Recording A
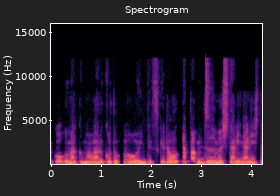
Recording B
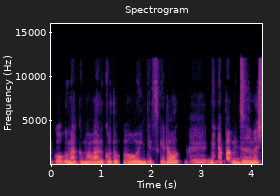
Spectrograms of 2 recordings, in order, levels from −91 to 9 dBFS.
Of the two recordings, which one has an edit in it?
A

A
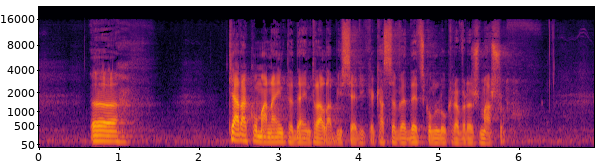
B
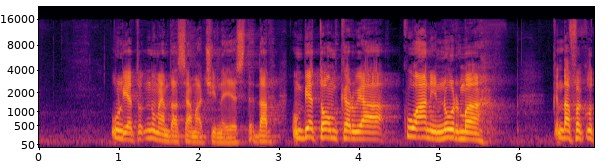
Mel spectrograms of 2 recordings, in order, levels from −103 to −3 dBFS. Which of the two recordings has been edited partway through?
B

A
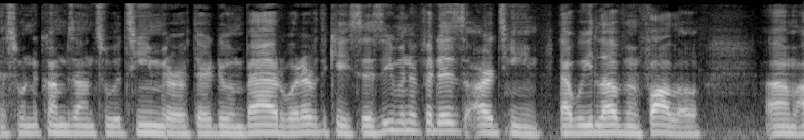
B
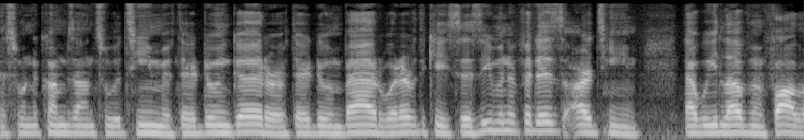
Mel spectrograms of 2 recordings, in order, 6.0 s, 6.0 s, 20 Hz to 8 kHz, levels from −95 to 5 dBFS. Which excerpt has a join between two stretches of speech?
A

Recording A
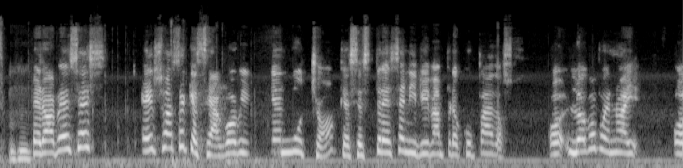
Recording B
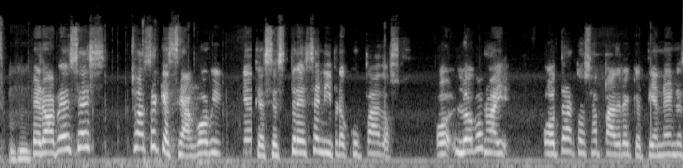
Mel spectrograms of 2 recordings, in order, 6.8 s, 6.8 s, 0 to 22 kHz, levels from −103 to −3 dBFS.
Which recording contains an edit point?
B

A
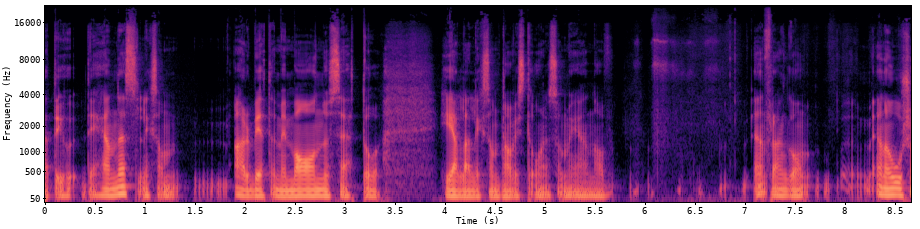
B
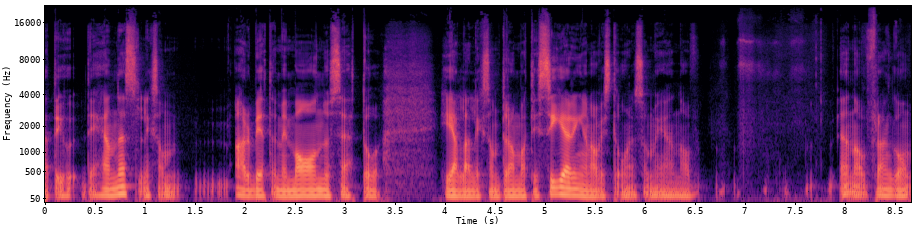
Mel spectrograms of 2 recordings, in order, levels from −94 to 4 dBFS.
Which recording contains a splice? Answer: A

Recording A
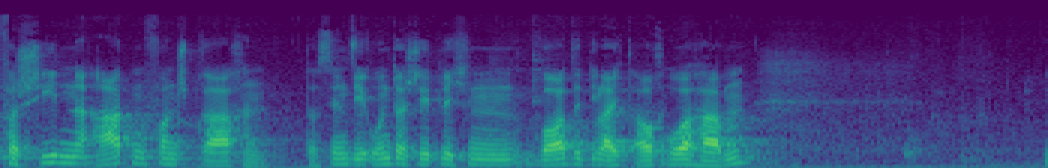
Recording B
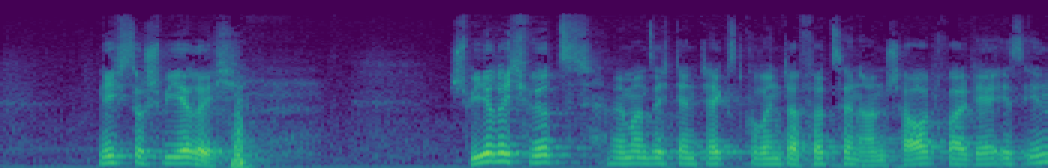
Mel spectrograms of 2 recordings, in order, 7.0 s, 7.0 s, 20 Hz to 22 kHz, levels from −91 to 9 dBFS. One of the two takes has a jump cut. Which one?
A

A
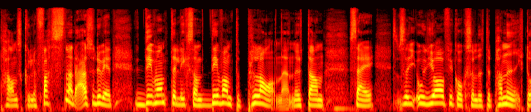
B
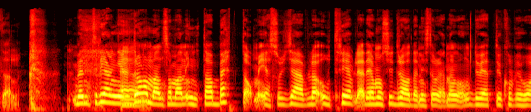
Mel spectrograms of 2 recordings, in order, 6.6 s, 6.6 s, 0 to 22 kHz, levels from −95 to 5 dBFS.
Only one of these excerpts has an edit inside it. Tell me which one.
A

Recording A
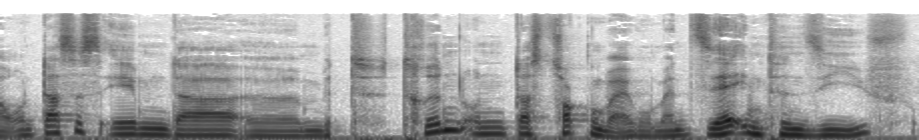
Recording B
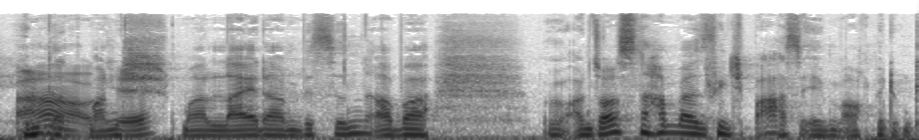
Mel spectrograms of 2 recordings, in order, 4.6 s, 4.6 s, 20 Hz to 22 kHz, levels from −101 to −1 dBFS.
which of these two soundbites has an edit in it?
B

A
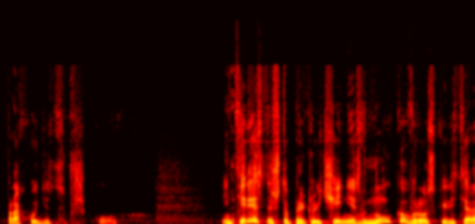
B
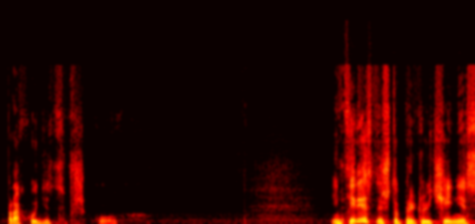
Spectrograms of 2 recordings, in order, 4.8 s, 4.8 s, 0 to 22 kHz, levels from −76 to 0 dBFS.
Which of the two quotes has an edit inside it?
A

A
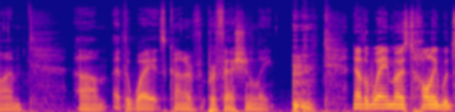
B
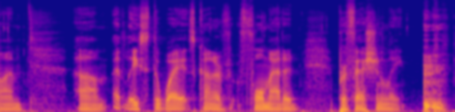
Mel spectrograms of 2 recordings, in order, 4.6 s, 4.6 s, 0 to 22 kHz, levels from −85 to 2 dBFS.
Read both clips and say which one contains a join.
A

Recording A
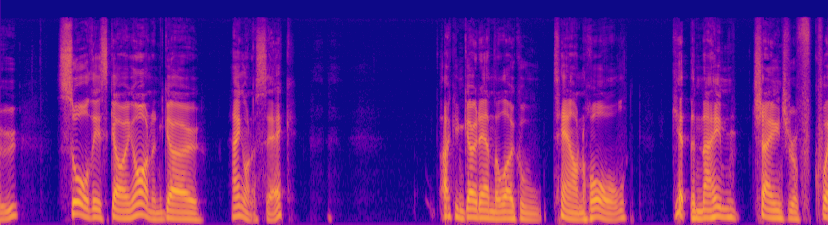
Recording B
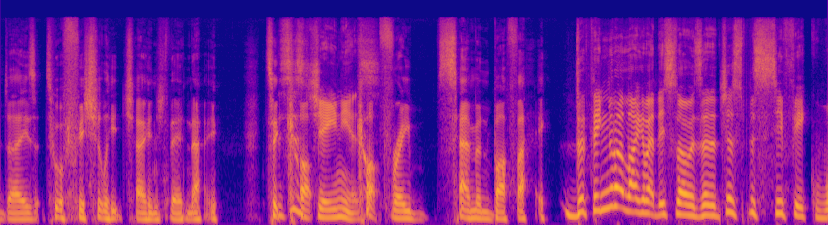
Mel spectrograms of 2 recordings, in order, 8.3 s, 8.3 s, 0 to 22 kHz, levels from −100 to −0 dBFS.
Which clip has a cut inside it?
B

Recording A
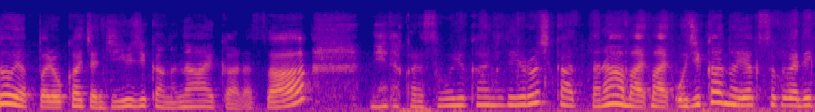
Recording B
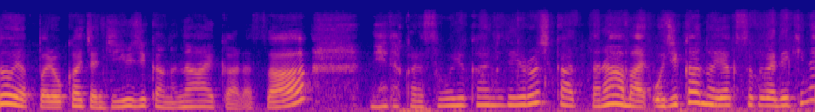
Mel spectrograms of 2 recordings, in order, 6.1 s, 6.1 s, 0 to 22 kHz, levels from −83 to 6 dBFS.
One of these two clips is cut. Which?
A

